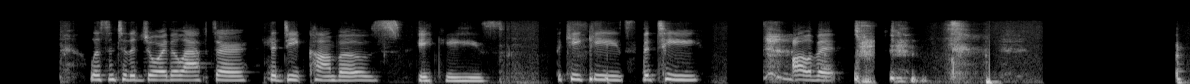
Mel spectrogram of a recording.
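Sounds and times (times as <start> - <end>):
speech: 0.9 - 9.6
person choking, coughing and clearing throat: 5.8 - 6.2, 7.7 - 9.8.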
